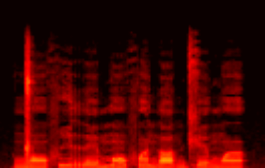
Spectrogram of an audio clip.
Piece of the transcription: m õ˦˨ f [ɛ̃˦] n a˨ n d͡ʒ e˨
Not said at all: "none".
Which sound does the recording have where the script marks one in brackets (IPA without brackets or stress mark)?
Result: ə̃˦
